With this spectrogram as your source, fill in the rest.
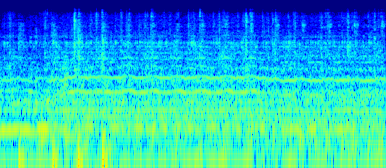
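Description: A sewing machine runs steadily while stitching a quilt square in a quilt-as-you-go project, its soft, even mechanical whir with faint rhythmic ticks heard close up and quiet, with no talking.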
